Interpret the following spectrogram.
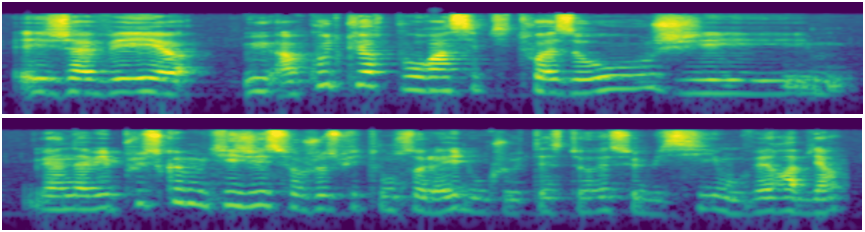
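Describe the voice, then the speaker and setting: A woman casually listing her new books, chatty and relaxed, with frequent fillers. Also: mid-range voice, normal speed. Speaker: book vlogger. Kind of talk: casual book haul chat.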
